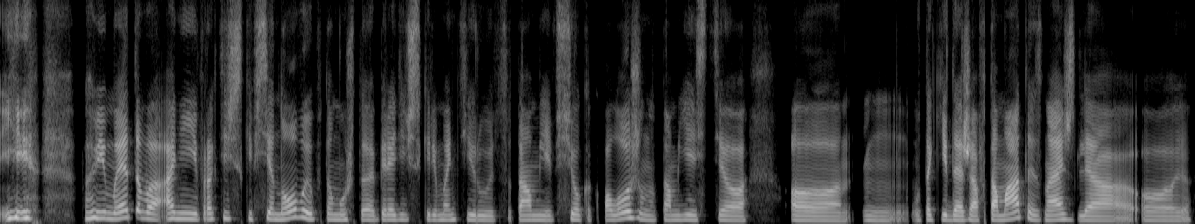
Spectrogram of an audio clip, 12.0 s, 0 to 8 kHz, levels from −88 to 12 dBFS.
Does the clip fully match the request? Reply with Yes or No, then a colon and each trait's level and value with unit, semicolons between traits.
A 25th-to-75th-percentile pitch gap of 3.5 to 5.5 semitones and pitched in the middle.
Yes: average, 3.8 semitones; medium, 180 Hz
